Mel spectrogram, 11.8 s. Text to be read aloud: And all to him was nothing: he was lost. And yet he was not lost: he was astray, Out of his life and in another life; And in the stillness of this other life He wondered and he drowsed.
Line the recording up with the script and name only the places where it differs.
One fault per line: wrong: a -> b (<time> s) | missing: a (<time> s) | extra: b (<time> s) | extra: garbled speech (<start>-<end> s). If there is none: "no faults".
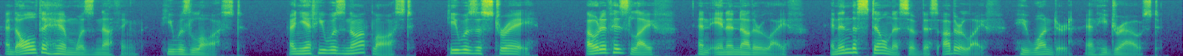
no faults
